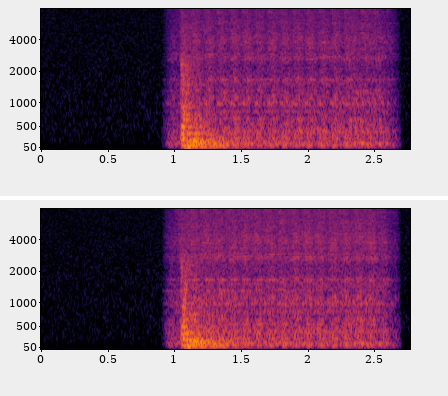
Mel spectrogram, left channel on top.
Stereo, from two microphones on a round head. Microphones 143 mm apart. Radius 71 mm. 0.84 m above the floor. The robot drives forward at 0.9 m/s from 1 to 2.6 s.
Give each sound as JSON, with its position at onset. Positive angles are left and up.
{"t": 1.0, "sound": "a thud", "side_deg": 25, "distance_m": 1.7}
